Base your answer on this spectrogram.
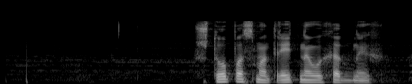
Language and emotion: Russian, neutral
